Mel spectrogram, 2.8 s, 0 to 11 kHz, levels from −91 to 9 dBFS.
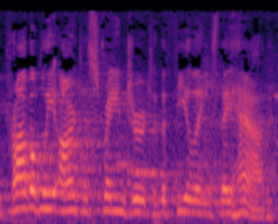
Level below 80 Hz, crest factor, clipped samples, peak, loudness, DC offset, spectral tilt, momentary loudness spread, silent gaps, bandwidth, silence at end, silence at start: -54 dBFS; 18 dB; under 0.1%; -4 dBFS; -22 LUFS; under 0.1%; -5 dB/octave; 6 LU; none; 9.6 kHz; 0 s; 0 s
